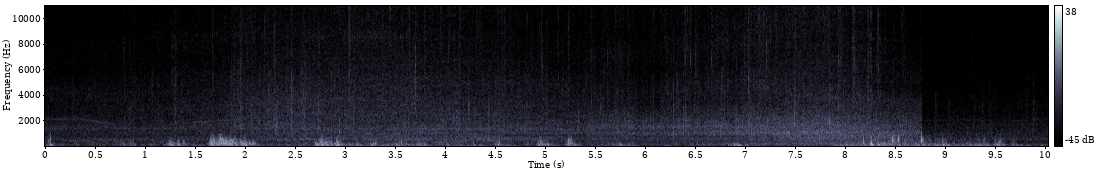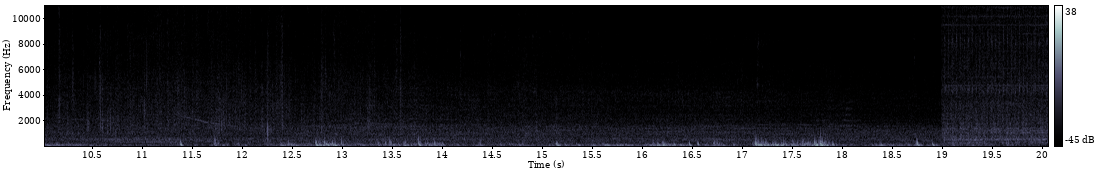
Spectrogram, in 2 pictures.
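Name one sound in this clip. A car engine runs as a car drives slowly over a rough surface.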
